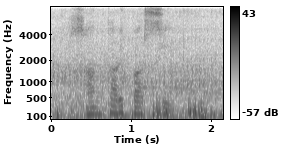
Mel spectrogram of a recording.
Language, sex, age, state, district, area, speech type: Santali, male, 30-45, Jharkhand, East Singhbhum, rural, spontaneous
